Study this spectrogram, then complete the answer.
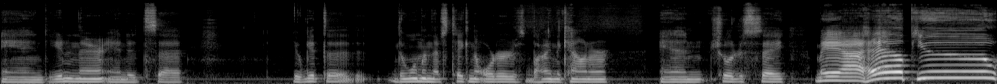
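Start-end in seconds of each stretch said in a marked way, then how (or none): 8.1-10.0 very high, very loud, shrill, very slow, drawn-out. Retelling a barbecue restaurant visit, imitating the woman taking orders. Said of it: "That's exactly how she sounds".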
